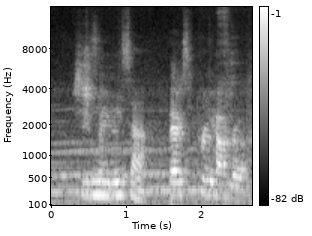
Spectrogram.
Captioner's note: string music continues; woman speaking Spanish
